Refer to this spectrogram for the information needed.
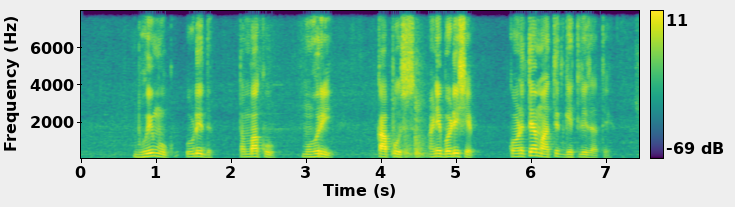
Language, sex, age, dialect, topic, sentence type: Marathi, male, 18-24, Standard Marathi, agriculture, question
